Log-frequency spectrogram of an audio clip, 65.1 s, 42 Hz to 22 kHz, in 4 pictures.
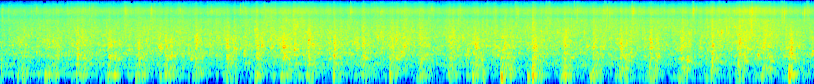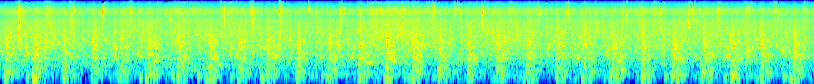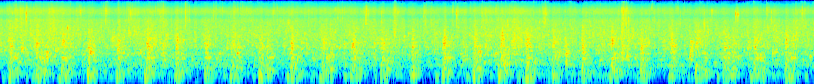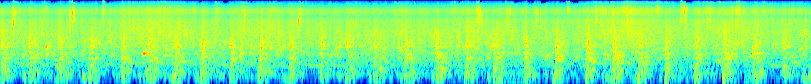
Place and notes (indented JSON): {
  "title": "Le Val, France - Moulin à huile",
  "date": "2016-12-07 09:30:00",
  "description": "la roue du moulin à huile a été commandée le 18 septembre 1720 au sieur Buffe\nla roue était actionnée par un canal conduisant les eaux de la source des Trege\nThe wheel of the oil mill was ordered on 18 September 1720 to Sieur Buffe\nThe wheel was operated by a canal leading the waters of the Trege source",
  "latitude": "43.44",
  "longitude": "6.07",
  "altitude": "240",
  "timezone": "GMT+1"
}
